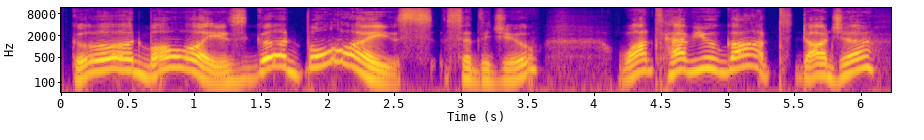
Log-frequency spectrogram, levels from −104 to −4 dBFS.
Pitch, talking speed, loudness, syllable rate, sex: 180 Hz, 115 wpm, -16 LUFS, 2.4 syllables/s, male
